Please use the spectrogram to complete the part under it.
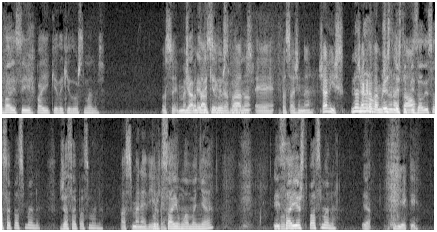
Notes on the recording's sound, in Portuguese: gravado no meio da serra ao pôr do sol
